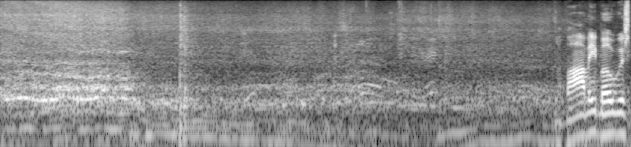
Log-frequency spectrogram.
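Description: A race car engine roars loudly as the car speeds past.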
